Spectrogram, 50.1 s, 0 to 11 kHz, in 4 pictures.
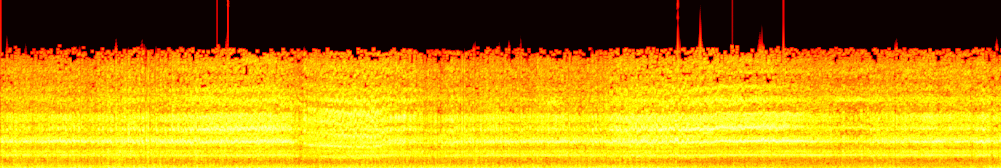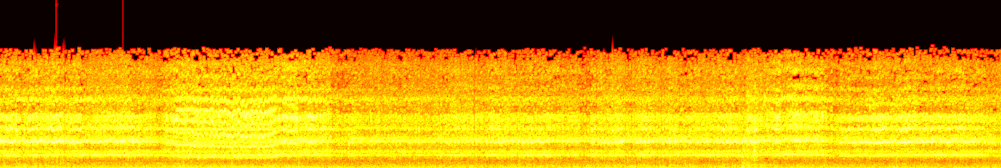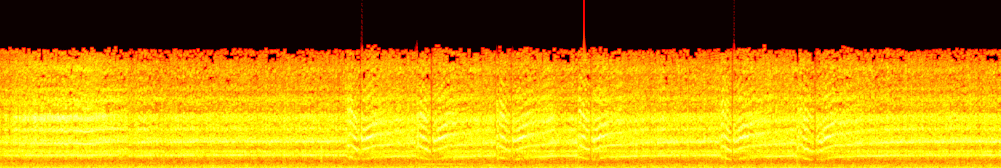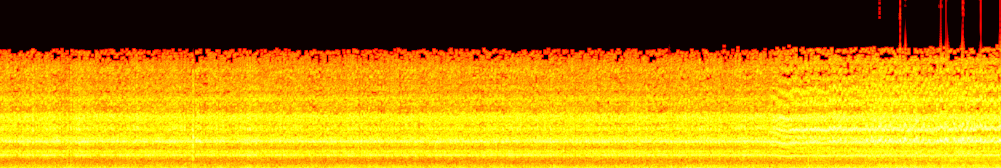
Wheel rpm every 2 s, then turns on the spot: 230, 220, 220, 230, 220, 230, 230, 220, 230, 240, 230, 230, 230, 230, 220, 180, 210, 190, 230, 230, 230, 230, 230, 220, 200.
none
